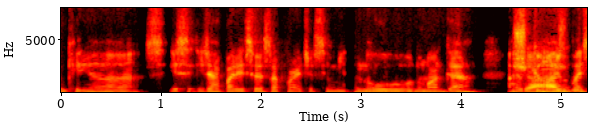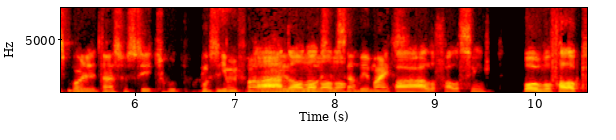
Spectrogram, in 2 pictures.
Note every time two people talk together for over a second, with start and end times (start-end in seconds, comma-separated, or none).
7.2-8.8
